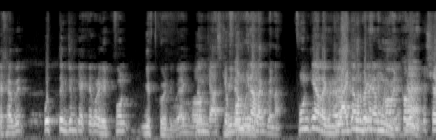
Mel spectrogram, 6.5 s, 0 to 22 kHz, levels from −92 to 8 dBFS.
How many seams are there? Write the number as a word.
zero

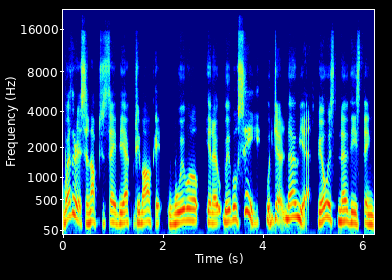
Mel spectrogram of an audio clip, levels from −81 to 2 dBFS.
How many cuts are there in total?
one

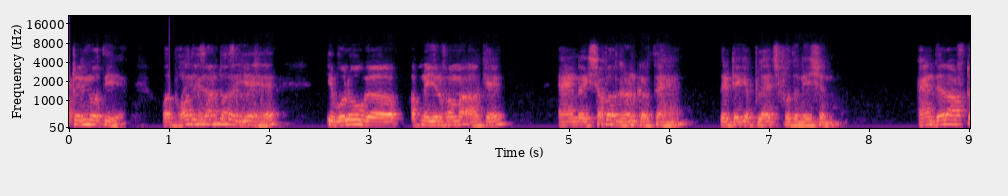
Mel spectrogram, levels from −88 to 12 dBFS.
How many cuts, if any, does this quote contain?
one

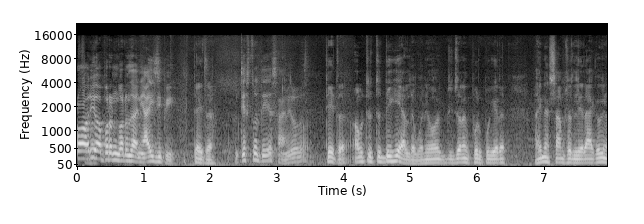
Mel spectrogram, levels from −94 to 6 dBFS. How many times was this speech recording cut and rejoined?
zero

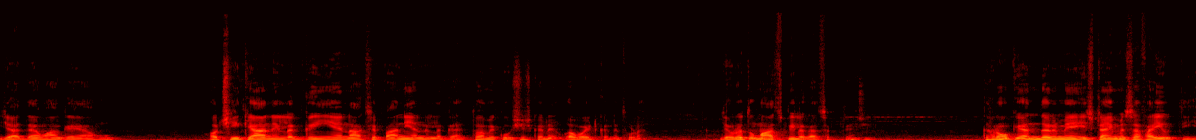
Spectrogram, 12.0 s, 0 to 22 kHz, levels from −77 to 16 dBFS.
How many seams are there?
zero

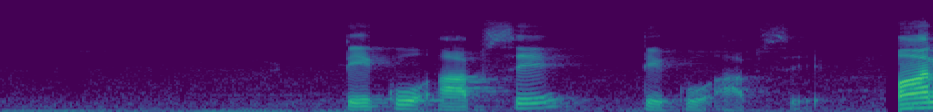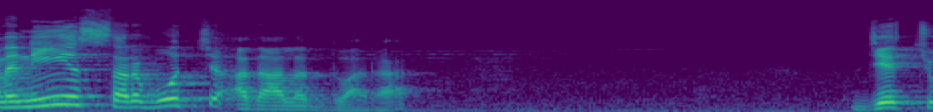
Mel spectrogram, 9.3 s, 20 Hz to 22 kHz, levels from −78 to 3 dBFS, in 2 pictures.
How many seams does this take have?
one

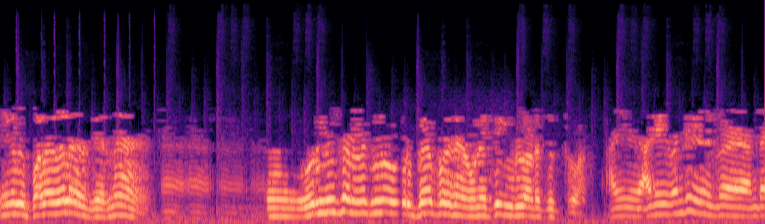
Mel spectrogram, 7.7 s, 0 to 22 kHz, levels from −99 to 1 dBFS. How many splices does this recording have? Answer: one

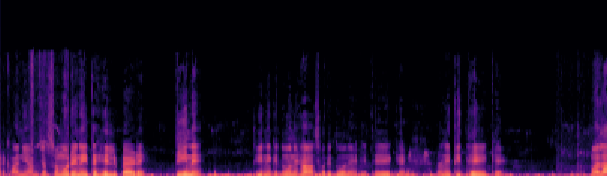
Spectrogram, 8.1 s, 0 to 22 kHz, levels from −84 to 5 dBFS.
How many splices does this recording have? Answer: zero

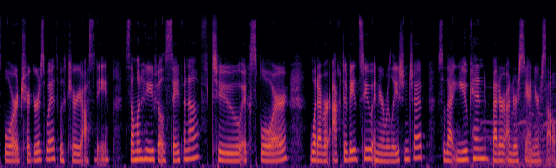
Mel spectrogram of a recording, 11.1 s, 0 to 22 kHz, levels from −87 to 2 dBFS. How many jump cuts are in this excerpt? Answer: zero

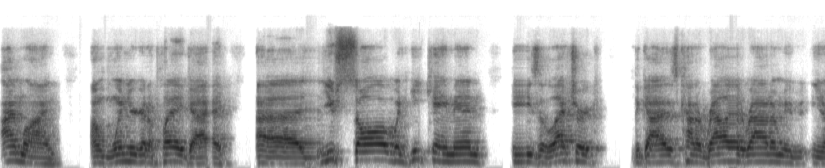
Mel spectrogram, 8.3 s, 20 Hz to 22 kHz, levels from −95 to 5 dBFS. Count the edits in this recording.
zero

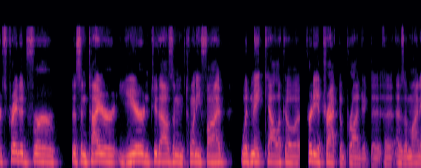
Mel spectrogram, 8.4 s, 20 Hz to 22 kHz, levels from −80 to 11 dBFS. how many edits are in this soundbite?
one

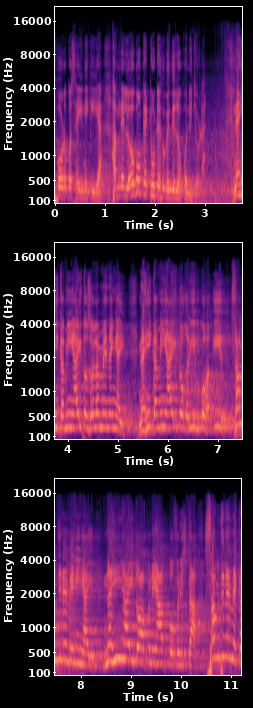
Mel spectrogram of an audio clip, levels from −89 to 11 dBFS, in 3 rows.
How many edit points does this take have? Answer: zero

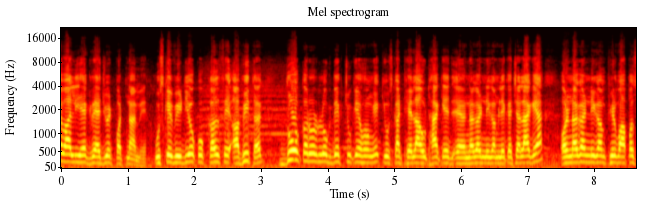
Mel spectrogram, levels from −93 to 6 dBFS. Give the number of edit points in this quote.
one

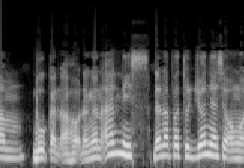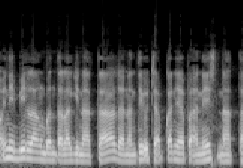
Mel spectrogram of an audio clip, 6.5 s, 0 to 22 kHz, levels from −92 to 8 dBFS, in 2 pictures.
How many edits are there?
one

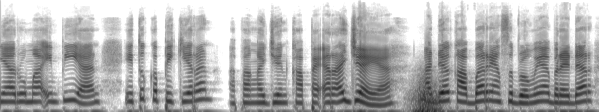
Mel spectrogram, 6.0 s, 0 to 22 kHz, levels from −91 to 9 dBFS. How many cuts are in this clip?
one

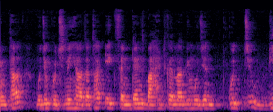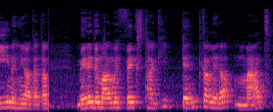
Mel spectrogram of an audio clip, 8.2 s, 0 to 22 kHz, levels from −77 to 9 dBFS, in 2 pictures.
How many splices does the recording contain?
one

